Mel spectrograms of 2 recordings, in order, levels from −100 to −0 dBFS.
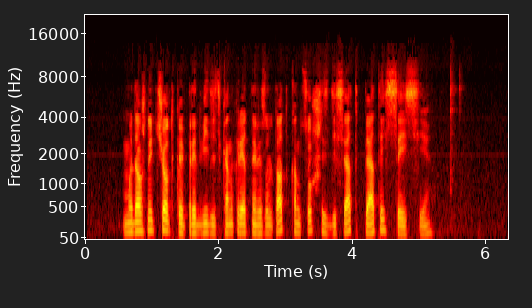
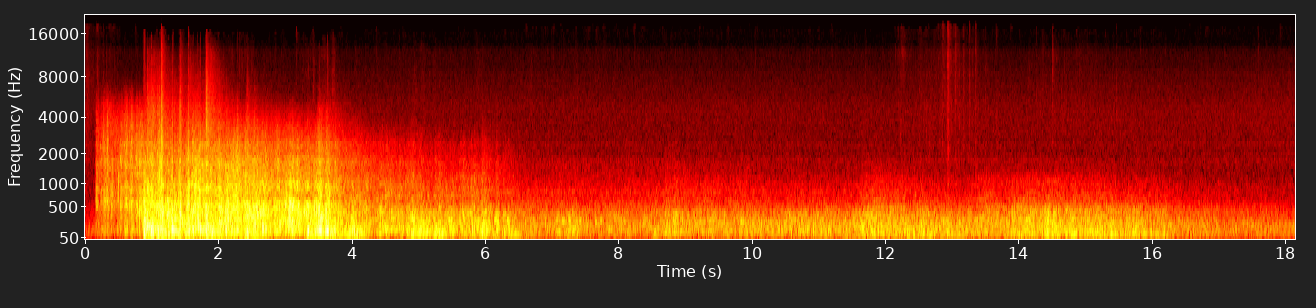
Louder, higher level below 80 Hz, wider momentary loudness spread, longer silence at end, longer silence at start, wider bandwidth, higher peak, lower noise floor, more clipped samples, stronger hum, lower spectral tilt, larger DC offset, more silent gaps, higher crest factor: second, -36 LUFS vs -19 LUFS; second, -74 dBFS vs -40 dBFS; second, 8 LU vs 24 LU; first, 0.85 s vs 0 s; first, 0.55 s vs 0.15 s; first, 14 kHz vs 8.8 kHz; second, -16 dBFS vs 0 dBFS; first, -77 dBFS vs -44 dBFS; neither; neither; second, -3.5 dB/octave vs -8.5 dB/octave; neither; neither; about the same, 22 dB vs 22 dB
